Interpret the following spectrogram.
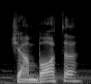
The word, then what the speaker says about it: giambotta: Every Southern Italian region claimed it, and every family pronounced it differently. Giambotta, giambot, giambotta.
